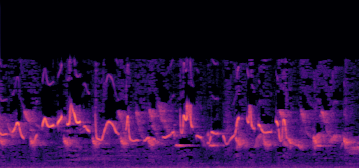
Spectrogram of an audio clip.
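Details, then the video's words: Leaf warbler (cikrak daun), Pare Pare, singing blereng style: a continuous stream of very high, looping, slurred whistles, fast and unbroken throughout. "CIKRAK DAUN | PARE PARE | BLERENG GACOR"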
